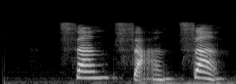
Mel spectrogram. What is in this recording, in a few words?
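"San", Chinese syllable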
